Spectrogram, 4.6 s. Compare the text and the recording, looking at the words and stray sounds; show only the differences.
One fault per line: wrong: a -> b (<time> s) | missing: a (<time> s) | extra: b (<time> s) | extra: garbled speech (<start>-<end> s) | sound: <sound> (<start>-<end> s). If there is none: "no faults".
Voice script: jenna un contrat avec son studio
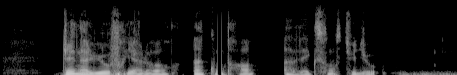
extra: lui offrit alors (0.9 s)
sound: dropout (2.2-2.2 s)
